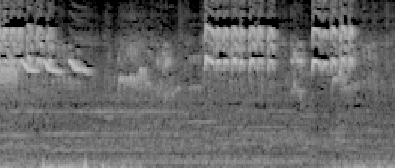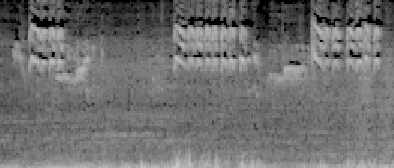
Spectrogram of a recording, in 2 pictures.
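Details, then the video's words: Pleci (white-eye) in breeding condition singing: bursts of high, rapid, buzzy twittering trills repeated in short phrases, with a low rumbling background noise throughout. "pleci birahi"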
